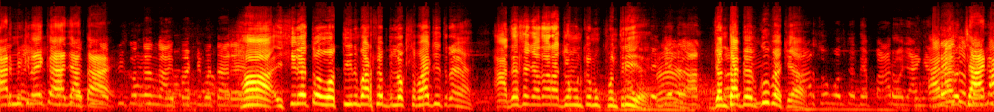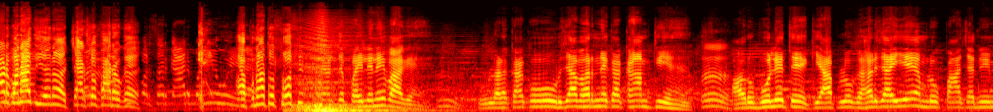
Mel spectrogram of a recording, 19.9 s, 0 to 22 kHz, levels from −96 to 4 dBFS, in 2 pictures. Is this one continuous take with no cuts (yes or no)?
no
